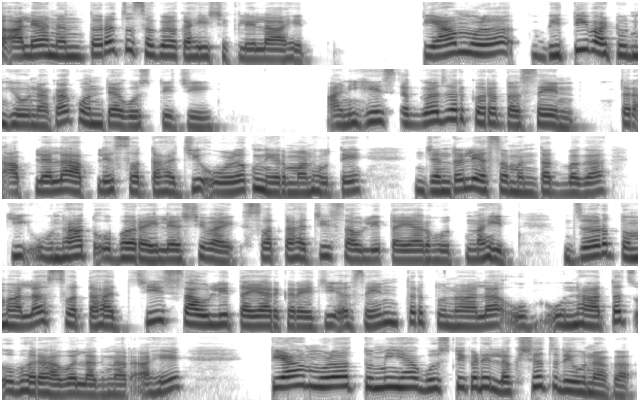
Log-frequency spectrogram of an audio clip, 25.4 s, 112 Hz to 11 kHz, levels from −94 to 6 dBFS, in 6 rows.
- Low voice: No, high, 205 Hz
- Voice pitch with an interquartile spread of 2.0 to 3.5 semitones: No, average, 4.1 semitones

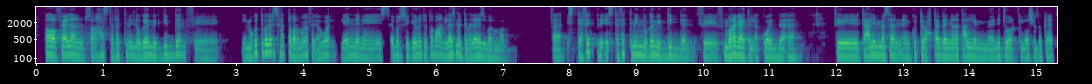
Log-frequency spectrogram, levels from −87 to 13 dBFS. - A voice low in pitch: Yes, low, 125 Hz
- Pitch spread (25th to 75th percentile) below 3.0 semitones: Yes, narrow, 2.4 semitones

